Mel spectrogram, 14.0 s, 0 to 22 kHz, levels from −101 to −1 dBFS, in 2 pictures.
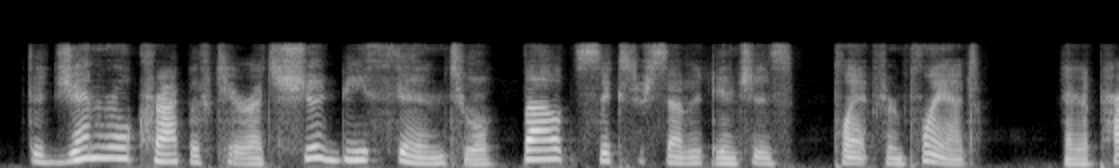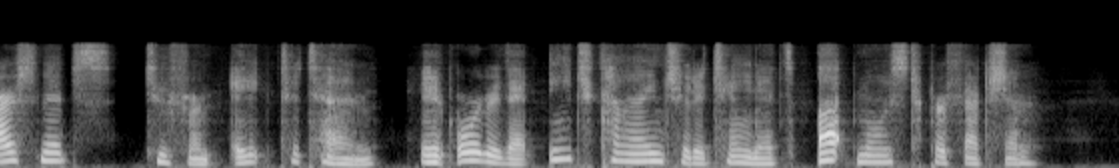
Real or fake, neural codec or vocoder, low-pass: fake; codec, 24 kHz, 1 kbps, SNAC; 7.2 kHz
